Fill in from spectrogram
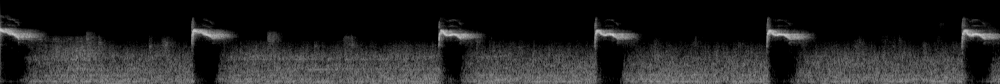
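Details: Oriental white-eye (mata puteh) kept as a hobby bird, starting to sing in wet weather on 6 September 2022: single sharp, high, down-slurred notes roughly every two seconds against constant low hiss.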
